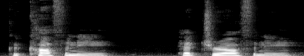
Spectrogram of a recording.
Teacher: Dactylic. Stress is on the third from last syllable of each word.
